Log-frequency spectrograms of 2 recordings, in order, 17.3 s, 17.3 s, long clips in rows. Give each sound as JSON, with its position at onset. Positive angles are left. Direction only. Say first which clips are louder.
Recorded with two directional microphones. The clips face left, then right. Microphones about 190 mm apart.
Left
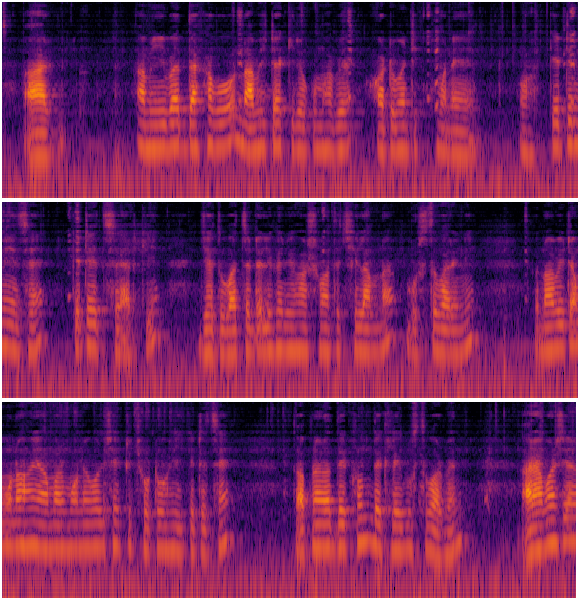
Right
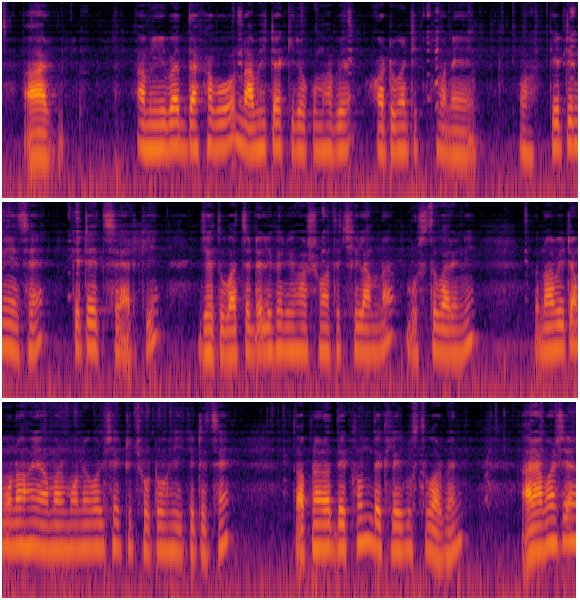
{"t": 0.2, "sound": "speech", "louder": "right 3 dB", "side_deg": -15}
